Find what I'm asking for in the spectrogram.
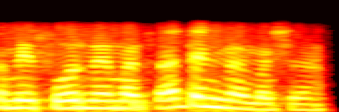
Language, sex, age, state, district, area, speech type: Telugu, male, 18-30, Telangana, Nizamabad, urban, conversation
